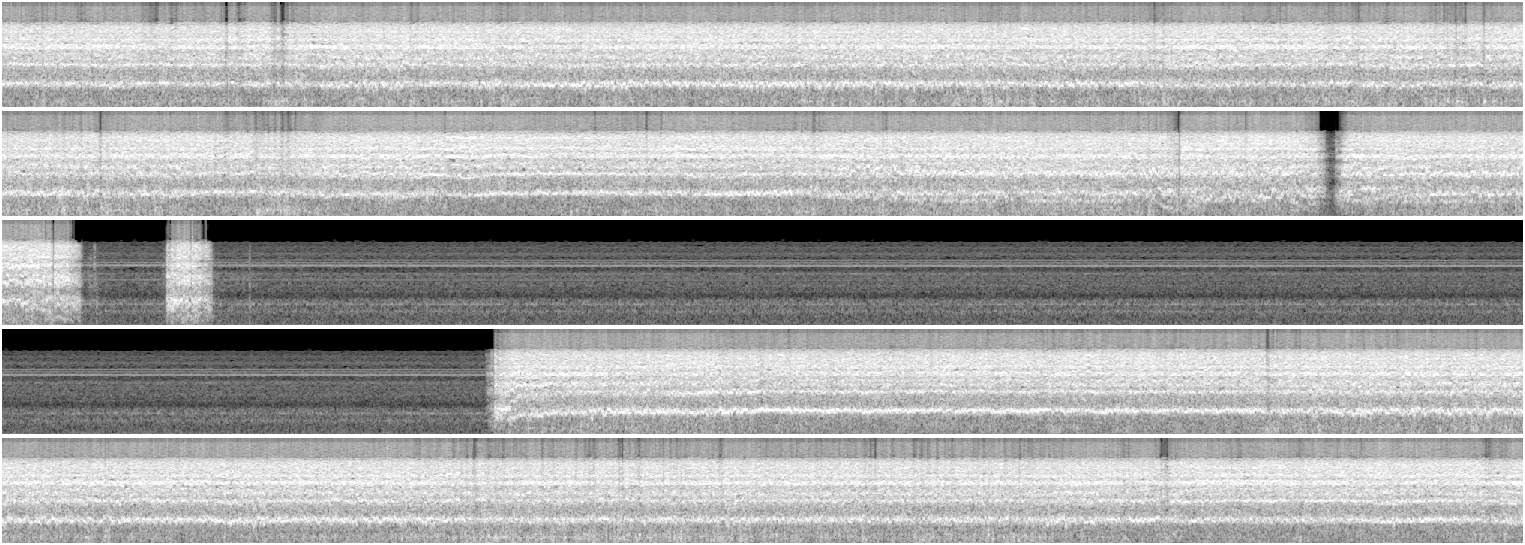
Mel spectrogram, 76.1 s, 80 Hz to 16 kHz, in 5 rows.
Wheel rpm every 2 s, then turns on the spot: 230, 230, 220, 230, 230, 230, 230, 230, 220, 220, 230, 220, 200, 150, 130, 110, 10, 0, 0, 0, 0, 0, 0, 0, 0, 110, 220, 230, 230, 230, 230, 230, 230, 240, 230, 230, 230, 230.
32-34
